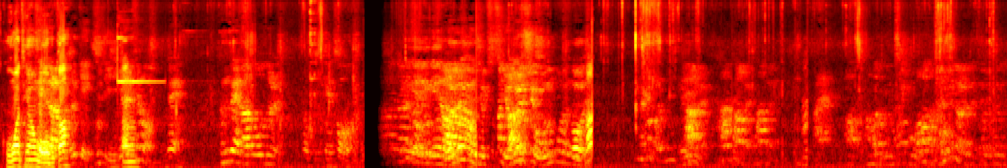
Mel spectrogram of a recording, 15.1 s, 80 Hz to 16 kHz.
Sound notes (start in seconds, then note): 8.9 crunch, crunch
